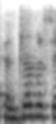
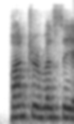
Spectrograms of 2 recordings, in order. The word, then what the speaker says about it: controversy: controversy controversy controversy okay controversy also right two ways controversy and controversy move to a new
